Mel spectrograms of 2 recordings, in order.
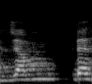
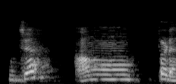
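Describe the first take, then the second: First: Said in the usual way. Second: "जंप्ड" stretched slowly sound by sound; phonics sounding-out. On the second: Shown as a demonstration. Teacher demonstrating the past form, slowly sounded out. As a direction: draw out "जंप्ड", separating j, um, pd.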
